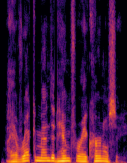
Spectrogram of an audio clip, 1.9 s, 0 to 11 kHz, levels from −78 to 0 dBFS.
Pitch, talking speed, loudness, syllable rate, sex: 155 Hz, 220 wpm, -15 LUFS, 7.8 syllables/s, male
